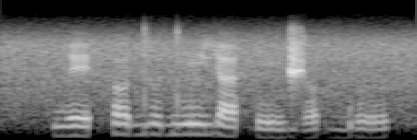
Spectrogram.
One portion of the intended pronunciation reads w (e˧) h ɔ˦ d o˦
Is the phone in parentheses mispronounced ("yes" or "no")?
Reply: yes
